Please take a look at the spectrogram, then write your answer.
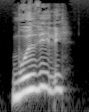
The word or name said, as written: modvillig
